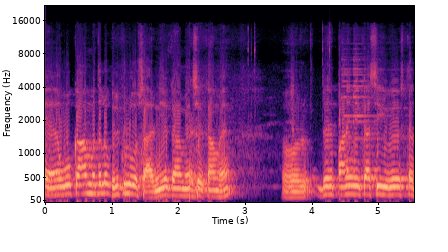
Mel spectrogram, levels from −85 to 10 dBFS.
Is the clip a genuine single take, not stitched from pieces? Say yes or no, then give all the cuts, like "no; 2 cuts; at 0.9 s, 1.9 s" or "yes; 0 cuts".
no; 1 cut; at 2.2 s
